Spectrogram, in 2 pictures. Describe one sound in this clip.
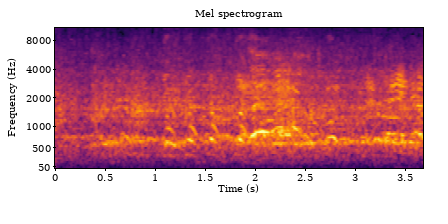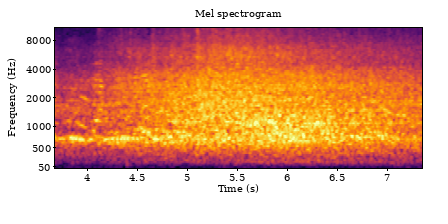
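A large stadium crowd chants and sings, growing louder.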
